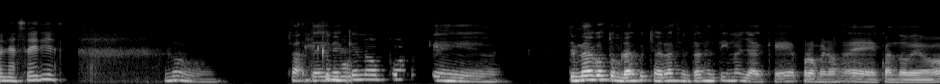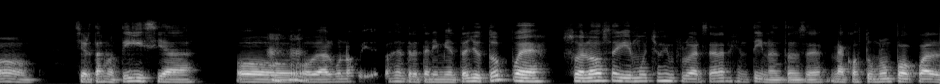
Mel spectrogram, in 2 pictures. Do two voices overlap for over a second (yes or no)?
no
